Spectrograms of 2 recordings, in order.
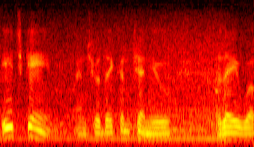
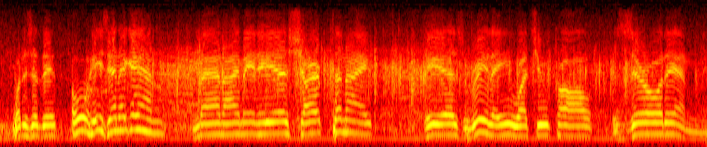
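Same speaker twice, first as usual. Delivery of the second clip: high, thrilled strike call; excited play-by-play; 7 semitones higher than usual. Real, not acted. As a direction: shout the strike with delight.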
